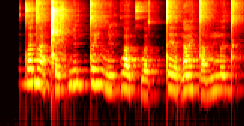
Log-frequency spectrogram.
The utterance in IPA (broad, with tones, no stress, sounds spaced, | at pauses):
d̪ a˦ d ã˨ ǁ ɛ˨˦ x b ĩ˦ tː ə˦ j lː ĩ˨ kʷ ɑ˦˨ ʊ̯ kʷʰ ɑ˨ ʊ̯ tː ɛ˦˨ ə̯ ɗ ã˦ ɪ̯ d a˨ mː ə˦ d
